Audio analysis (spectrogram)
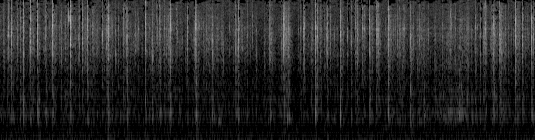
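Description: Fast two-handed fingertip typing on the plastic keys of an old, open, dark grey plastic laptop. It makes a quick, steady stream of bright, dry clicks and taps that stop almost instantly, with very little low end beneath them.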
